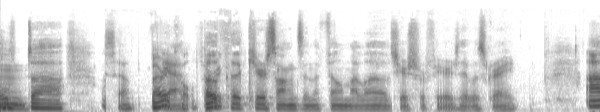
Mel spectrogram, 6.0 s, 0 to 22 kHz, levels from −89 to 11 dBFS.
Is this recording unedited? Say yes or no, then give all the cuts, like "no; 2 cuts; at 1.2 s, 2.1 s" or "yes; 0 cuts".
no; 2 cuts; at 1.1 s, 3.9 s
